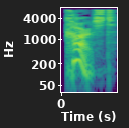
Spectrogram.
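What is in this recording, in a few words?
"karst", British English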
